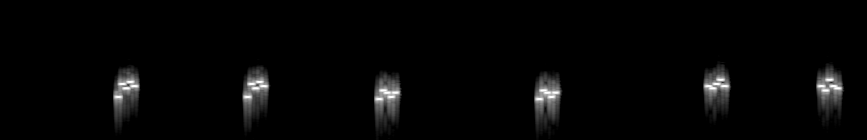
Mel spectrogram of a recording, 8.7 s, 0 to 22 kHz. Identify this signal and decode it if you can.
Five-tone selective call (EEA), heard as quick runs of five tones, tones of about 40 ms. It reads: 39708 39708 26535 26535 87998 86687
